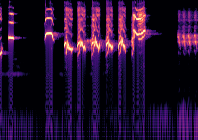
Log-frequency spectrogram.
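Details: Oriental magpie-robin (kacer) delivering coarse 'isian kasar' song: a whistle and chirp, then six harsh, buzzy notes repeated in quick even succession, a sharp rising flourish, and softer rasping notes at the end.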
